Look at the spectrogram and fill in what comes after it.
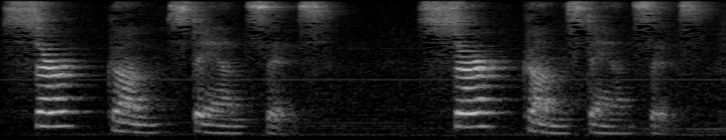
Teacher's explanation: There's a little secondary stress on the stand syllable, so you can think of it like circumstances.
